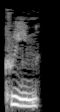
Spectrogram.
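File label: "cream", British English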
